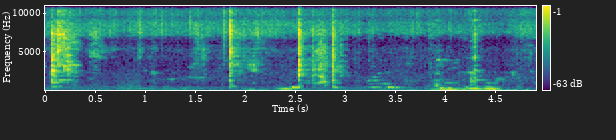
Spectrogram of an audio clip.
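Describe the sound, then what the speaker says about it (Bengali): Raw banana fritters frying in hot oil in a wok, a faint sizzle under a few sharp clinks and scrapes of a spatula against the metal as they are turned, close and with no talking. "বড়াগুলো কড়াই তেলের মধ্যে ছেড়ে দিয়েছি"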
